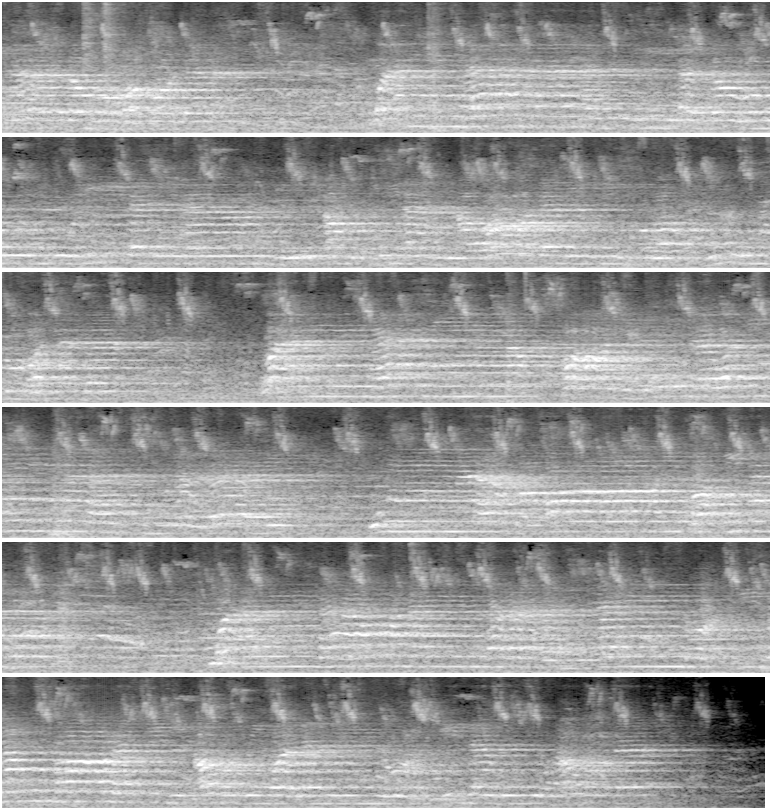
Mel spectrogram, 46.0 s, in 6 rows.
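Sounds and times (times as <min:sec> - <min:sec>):
call to prayer in Jerusalem: 0:00.0 - 0:46.0.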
